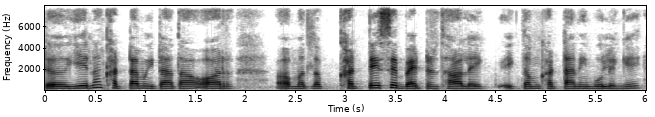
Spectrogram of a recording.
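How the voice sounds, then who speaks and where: A woman's voice: on the low side, mellow. A young woman chatting casually as she narrates her vlog, with many fillers and English words mixed in. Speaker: vlogger.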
